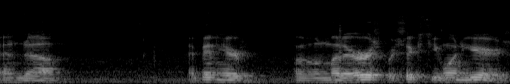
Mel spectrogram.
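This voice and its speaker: With an American accent, a man speaks at a fairly slow pace and fairly low pitch in a monotone, flat way, leaving long, frequent pauses amid audible room echo and noticeable background noise. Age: 60s. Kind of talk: interview. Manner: halting, many fillers.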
